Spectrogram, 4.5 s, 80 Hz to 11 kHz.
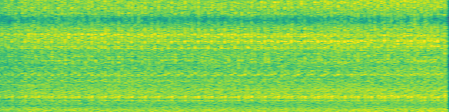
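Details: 2013 Toyota Prado 150 diesel, over 300,000 km, with a new long motor and turbo, after plugging in the last missed connector: steady low diesel clatter with an even beat and no misses or hunting. Normal idle.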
